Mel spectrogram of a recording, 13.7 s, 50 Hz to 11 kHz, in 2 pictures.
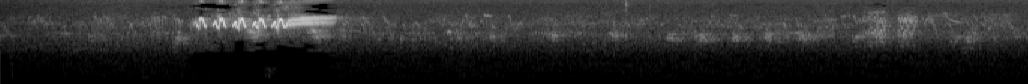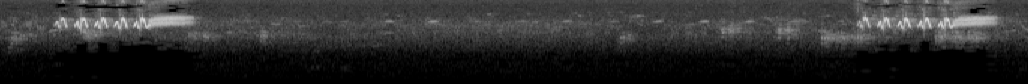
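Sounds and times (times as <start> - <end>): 
Oriental Greenfinch soft scattered chirps: 0.0 - 13.7
outdoor background noise in Saitama, Japan: 0.0 - 13.7
Oriental Greenfinch twittering trills in Saitama, Japan: 1.1 - 2.4, 4.1 - 8.8, 9.8 - 13.7.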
